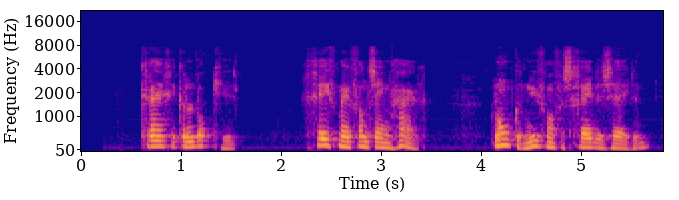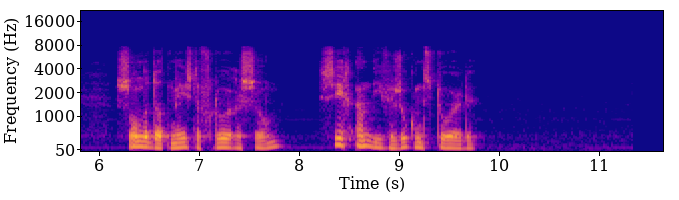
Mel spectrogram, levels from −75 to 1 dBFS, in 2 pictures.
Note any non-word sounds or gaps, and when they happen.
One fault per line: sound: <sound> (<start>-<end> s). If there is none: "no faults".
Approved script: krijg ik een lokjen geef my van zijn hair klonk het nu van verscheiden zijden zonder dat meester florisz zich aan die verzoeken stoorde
no faults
